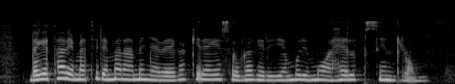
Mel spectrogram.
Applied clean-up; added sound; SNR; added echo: none; none; none; none.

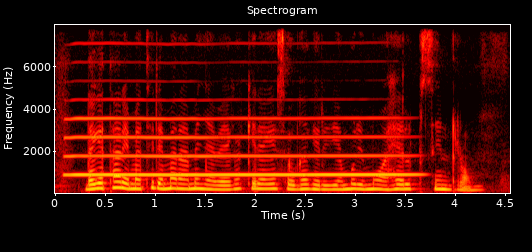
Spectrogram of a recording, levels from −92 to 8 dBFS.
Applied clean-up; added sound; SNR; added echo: none; Wind instrument, woodwind instrument; 1 dB; none.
